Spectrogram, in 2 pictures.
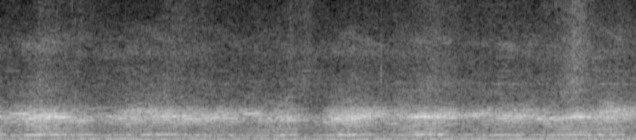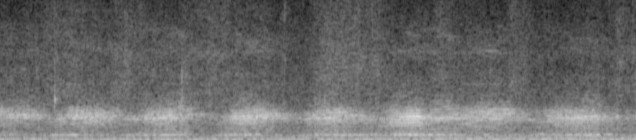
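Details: Korean narrow-mouthed toads during spawning, heard more distantly. A blended chorus of nasal, buzzy croaks throbs steadily over a faint background hiss.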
